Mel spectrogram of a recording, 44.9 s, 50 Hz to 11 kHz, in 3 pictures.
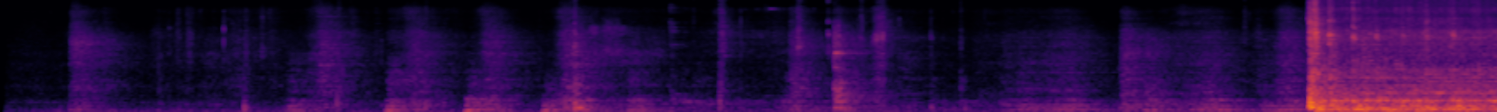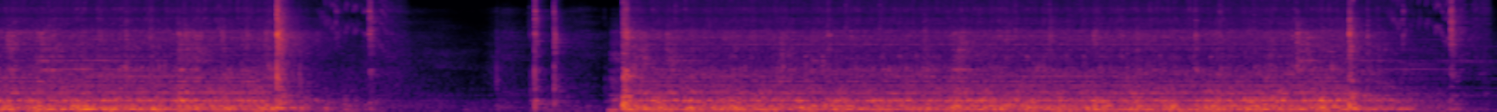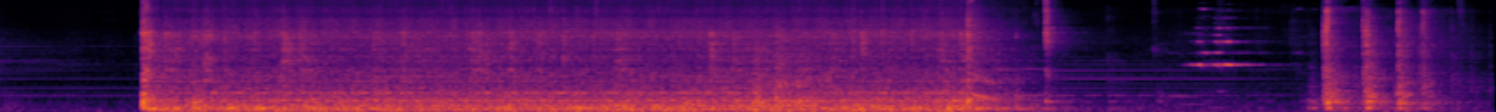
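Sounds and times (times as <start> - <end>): dough mixer motor humming: 13.2 - 18.2, 21.3 - 29.0, 31.5 - 40.3.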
